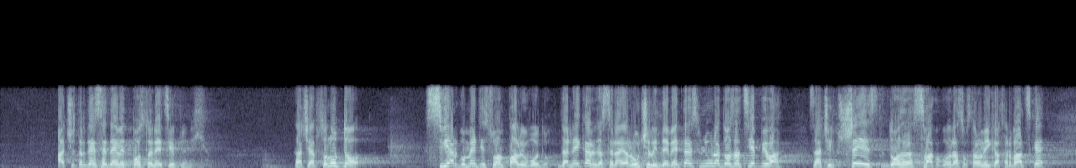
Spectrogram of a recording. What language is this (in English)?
Croatian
